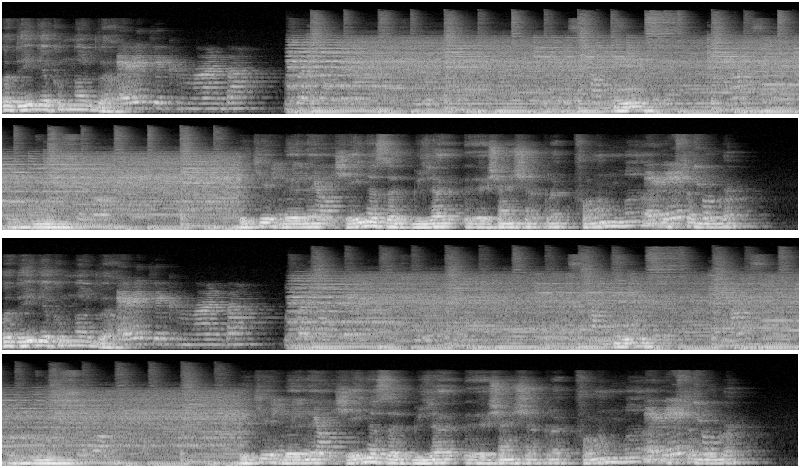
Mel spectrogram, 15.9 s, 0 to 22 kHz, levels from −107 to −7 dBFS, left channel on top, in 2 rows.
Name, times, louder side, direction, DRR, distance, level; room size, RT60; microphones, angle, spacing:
voice 1, 0.0-1.2 6.1-6.5 8.0-8.7 10.3-15.3, equal, 25° left, -1 dB, 0.5 m, -22 dB
voice 2, 1.1-2.5 2.8-4.7 5.0-6.8 7.3-9.1 10.7-11.3 14.4-15.4, left 1 dB, 5° right, -4 dB, 0.9 m, -35 dB
sound 1, 2.8-10.4, left 2 dB, 70° left, 0.7 m, -29 dB
5.0 x 2.7 x 3.4 m, 0.66 s
head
